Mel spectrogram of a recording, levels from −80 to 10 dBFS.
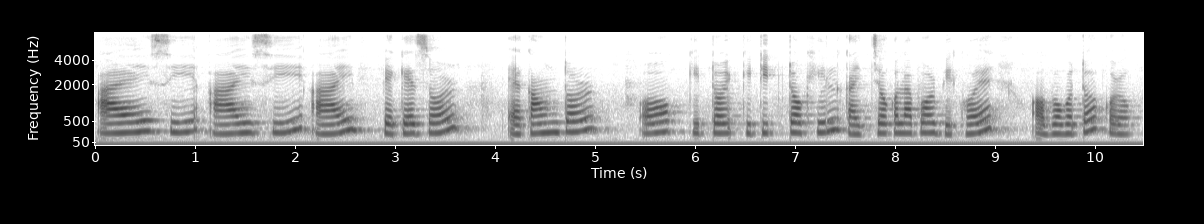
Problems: background sounds at intervals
